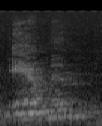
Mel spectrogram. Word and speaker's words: almond: like what is it but they have an almond but they say Ammon instead of Al right my we went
